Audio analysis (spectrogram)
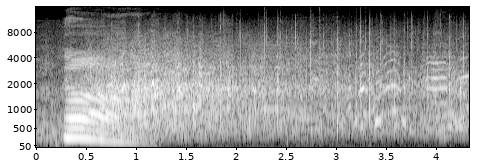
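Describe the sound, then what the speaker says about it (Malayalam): An audience at a sermon breaks into applause after a short rising-and-falling vocal sound, and the clapping goes on as a steady, fairly faint wash of noise. "എനിക്ക് കയ്യടി കിട്ടുമെന്നറിയാമായിരുന്നു"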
